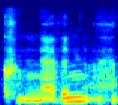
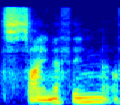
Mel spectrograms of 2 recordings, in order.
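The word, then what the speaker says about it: Cynefin: framework that we can use which is the kunvan framework. Uh so this is pronounced kvvin not sinophin for uh it's a Welsh uh term meaning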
